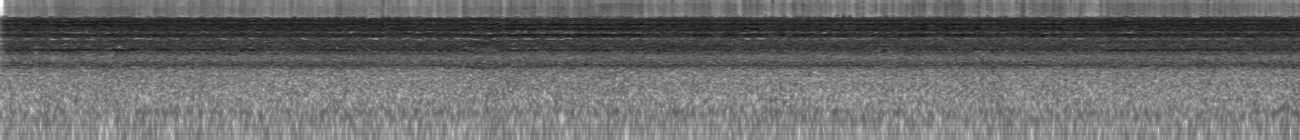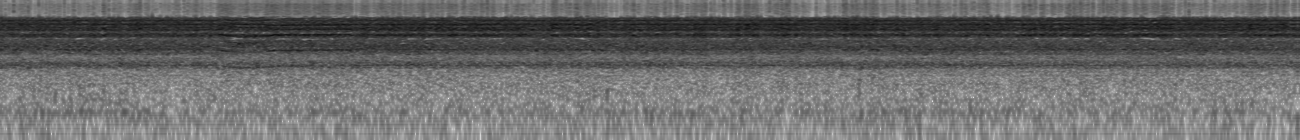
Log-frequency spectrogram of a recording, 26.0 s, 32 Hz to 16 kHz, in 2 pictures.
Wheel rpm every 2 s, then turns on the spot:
230, 230, 230, 230, 240, 230, 230, 230, 230, 230, 230, 230, 230.
none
